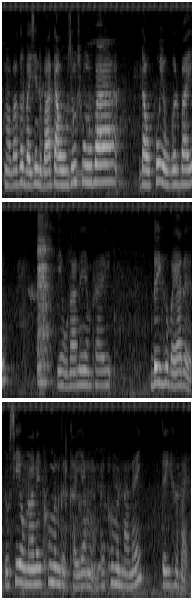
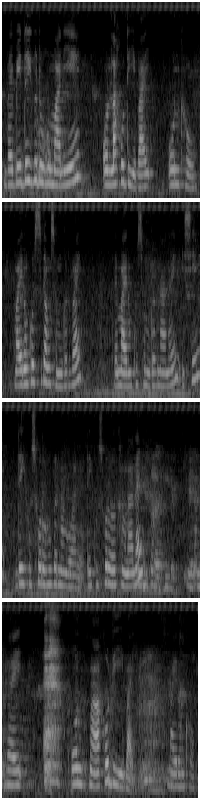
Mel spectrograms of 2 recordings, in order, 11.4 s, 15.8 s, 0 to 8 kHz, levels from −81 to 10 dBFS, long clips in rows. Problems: low volume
